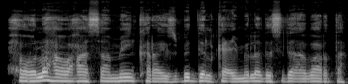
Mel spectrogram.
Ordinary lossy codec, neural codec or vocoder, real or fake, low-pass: none; vocoder, 44.1 kHz, 128 mel bands every 512 samples, BigVGAN v2; fake; none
